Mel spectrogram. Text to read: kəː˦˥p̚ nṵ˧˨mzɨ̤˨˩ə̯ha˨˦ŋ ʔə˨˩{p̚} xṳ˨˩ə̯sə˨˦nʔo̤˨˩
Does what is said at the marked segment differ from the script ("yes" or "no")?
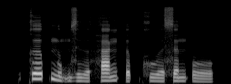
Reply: no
